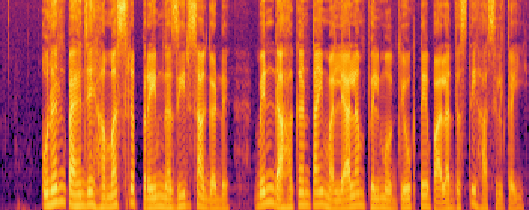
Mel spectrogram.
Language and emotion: Sindhi, neutral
